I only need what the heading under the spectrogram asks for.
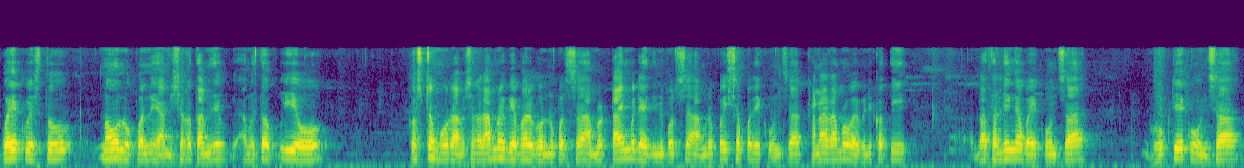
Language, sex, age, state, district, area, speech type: Nepali, female, 60+, West Bengal, Jalpaiguri, rural, spontaneous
